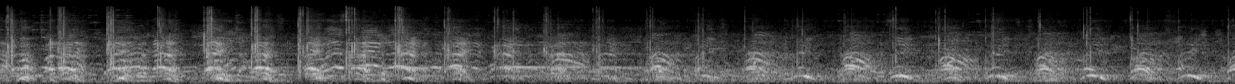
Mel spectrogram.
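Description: Mikoshi bearers shouting a rhythmic chant together as they carry the portable shrine through a dense crowd, the call repeating about twice a second, with sharp clacks throughout.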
